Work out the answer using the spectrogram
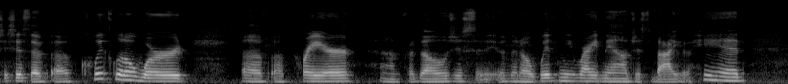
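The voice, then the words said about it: Southern drawl. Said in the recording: “my southern drawl just came out”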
